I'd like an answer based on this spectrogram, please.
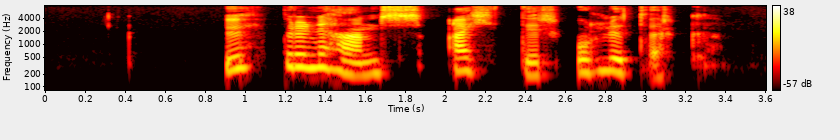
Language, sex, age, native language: Icelandic, female, 30-39, Icelandic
